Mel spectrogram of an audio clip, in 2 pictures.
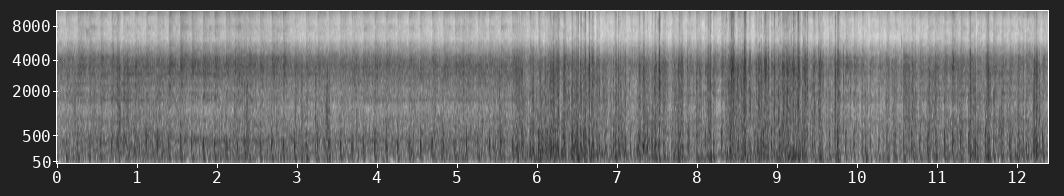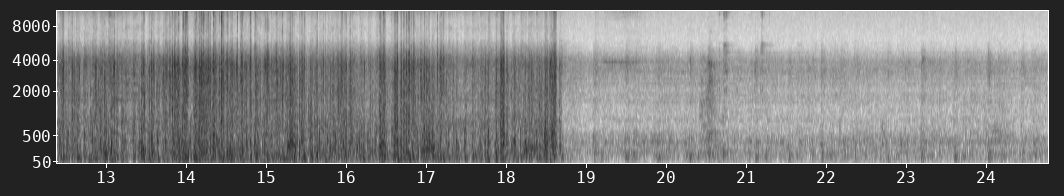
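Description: Sikkim Mahananda Express passenger train running at speed, heard loud from the coach, with a rushing rumble and rapid knocks of the wheels over rail joints. About three-quarters of the way through it drops sharply to a much quieter rumble with occasional knocks.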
